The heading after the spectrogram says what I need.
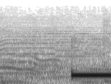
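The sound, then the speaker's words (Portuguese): A ringback tone on a phone call that goes unanswered: a quiet stretch, then one loud, steady mid-pitched tone that starts partway in and holds to the end. “Tá chamando. Chamando, tá chamando.”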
